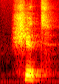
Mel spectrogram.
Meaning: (interjection) shit, darn; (noun) 1. stuff, shit 2. shit, garbage, trash, of low quality 3. trouble 4. kind of soft drug
- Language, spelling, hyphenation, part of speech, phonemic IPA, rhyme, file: Dutch, shit, shit, interjection / noun, /ʃɪt/, -ɪt, Nl-shit.ogg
